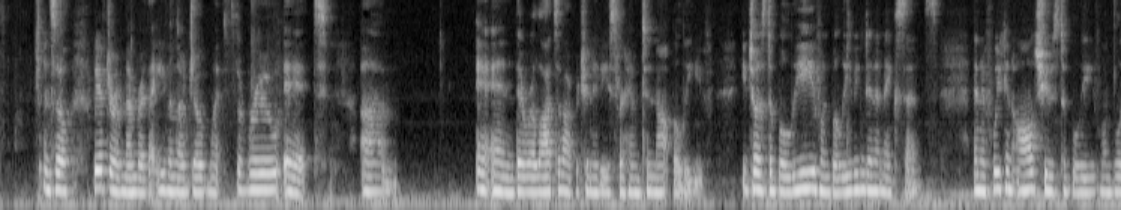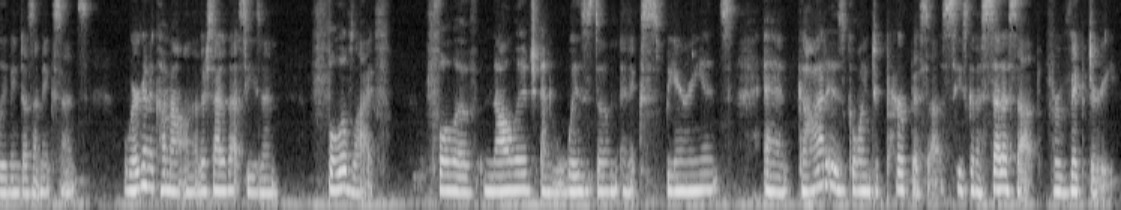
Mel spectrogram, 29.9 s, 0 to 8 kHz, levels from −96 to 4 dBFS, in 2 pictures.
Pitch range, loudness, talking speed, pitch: 170-195 Hz, -19 LUFS, 170 wpm, 180 Hz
